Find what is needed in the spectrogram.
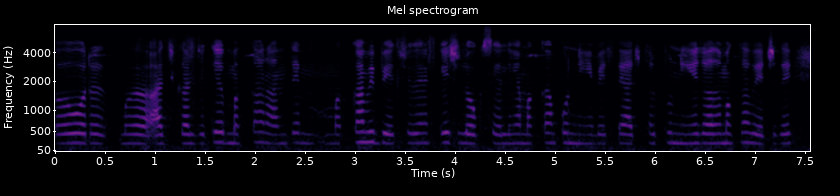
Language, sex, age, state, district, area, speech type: Dogri, female, 18-30, Jammu and Kashmir, Reasi, rural, spontaneous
